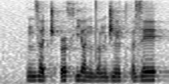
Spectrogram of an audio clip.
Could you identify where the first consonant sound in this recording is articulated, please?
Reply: alveolar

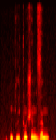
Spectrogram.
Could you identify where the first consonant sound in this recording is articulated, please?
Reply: labial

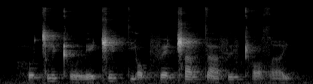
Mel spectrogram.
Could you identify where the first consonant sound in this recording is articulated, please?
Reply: glottal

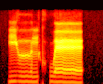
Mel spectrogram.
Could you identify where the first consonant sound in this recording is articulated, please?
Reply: palatal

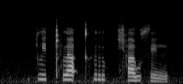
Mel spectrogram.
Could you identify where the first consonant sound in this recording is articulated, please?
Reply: velar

